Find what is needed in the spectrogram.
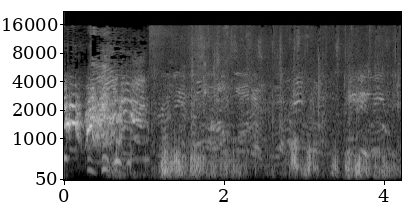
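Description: A young child's high-pitched voice, rising and falling in pitch, for about the first second. After that comes quieter busy playground background with scattered voices and movement.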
